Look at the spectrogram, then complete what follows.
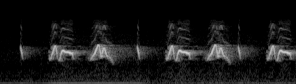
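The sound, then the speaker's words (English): A Chuck-will's-widow, a large brown bird of the nightjar family, sings its rolling three-part night song twice in quick succession in moonlit pine woods, a short soft opening note followed by two loud whistled syllables, clear with no other sounds. “The fragrance of wild azaleas, moonlight in the pines, and all through the woods, the merry night song. Chuck Wills' Widow, Chuck Wills' Widow, Chuck Wills' Widow.”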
